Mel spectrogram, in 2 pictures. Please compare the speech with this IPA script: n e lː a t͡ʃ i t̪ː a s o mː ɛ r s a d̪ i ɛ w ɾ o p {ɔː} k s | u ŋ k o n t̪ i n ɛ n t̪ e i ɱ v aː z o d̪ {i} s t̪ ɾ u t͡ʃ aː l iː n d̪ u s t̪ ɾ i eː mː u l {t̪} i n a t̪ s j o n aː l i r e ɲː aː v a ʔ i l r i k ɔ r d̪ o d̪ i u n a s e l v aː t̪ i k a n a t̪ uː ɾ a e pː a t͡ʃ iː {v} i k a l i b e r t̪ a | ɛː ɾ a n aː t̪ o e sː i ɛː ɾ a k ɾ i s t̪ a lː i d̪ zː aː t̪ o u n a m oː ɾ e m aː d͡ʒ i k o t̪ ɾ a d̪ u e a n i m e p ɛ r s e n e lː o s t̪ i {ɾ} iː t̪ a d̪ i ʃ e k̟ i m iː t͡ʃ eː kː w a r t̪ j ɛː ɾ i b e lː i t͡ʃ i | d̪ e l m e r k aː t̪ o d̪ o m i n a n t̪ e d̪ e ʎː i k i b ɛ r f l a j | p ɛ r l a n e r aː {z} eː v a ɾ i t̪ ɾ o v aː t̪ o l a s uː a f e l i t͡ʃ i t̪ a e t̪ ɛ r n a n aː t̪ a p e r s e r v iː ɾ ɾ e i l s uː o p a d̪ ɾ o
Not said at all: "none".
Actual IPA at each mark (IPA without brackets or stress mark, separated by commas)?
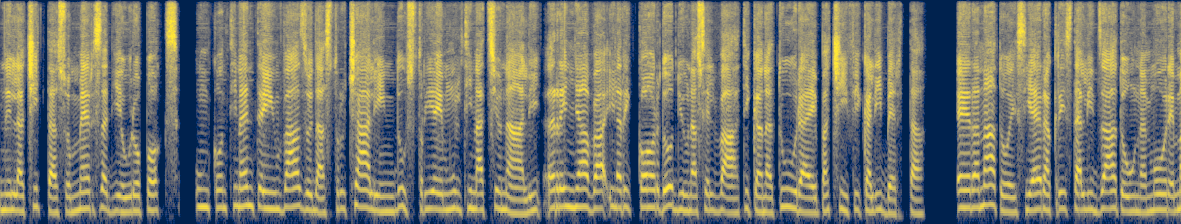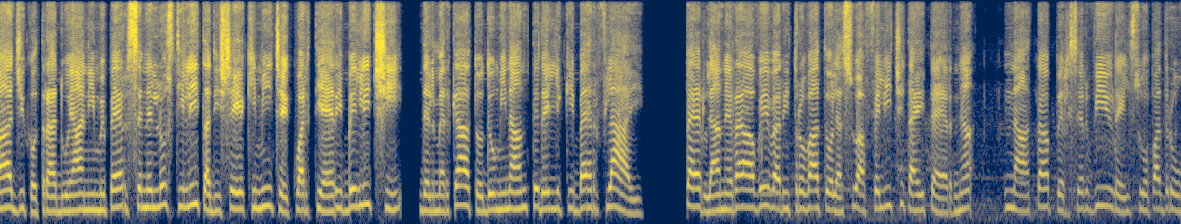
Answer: ɔ, a, t̪, f, l, v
